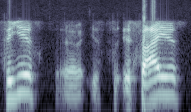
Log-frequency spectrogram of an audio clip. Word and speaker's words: Isaias: The correct pronunciation is Isaias.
